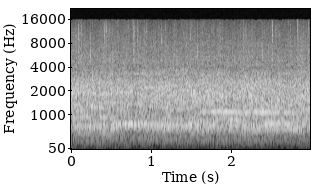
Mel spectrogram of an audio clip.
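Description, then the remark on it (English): Sustained, dense applause from a large crowd on one side of a legislative chamber, with that side standing, steady and loud throughout with no pauses, the many claps blending into a continuous wash of sound. “Wow, listen to that. They're really the one side standing, one side's not.”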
